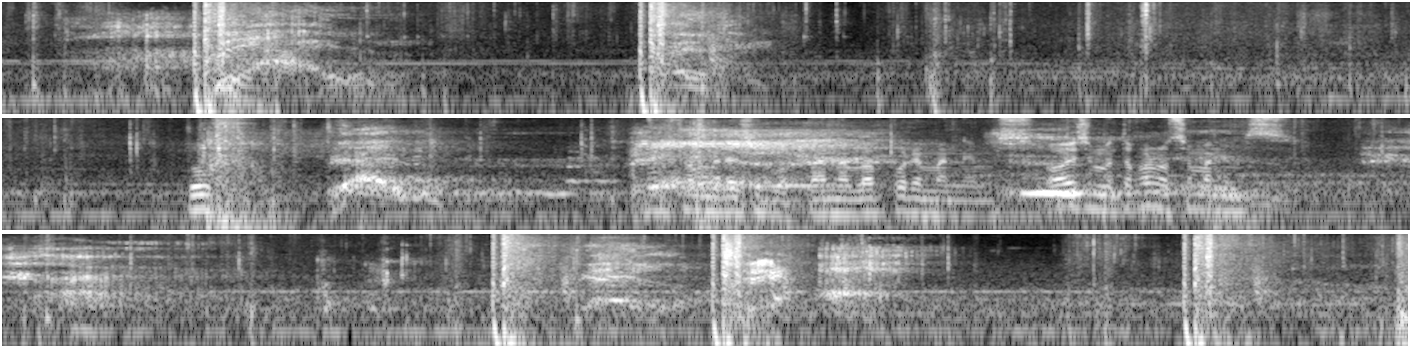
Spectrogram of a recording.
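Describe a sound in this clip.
Gunshots ring out one at a time with a short echo.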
